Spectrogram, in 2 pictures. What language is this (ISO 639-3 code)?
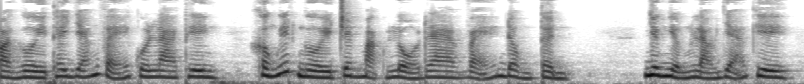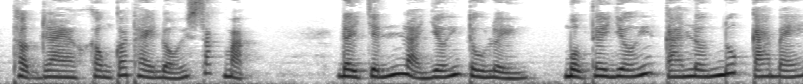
vie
